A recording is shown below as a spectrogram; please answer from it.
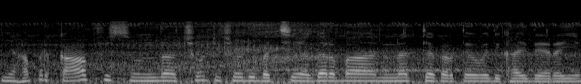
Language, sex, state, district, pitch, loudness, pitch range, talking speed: Hindi, male, Chhattisgarh, Raigarh, 160 Hz, -30 LUFS, 145-170 Hz, 155 wpm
